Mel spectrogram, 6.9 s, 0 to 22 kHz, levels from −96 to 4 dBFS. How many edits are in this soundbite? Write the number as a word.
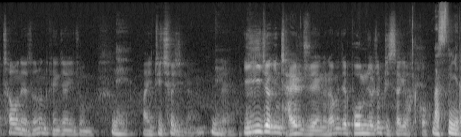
one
